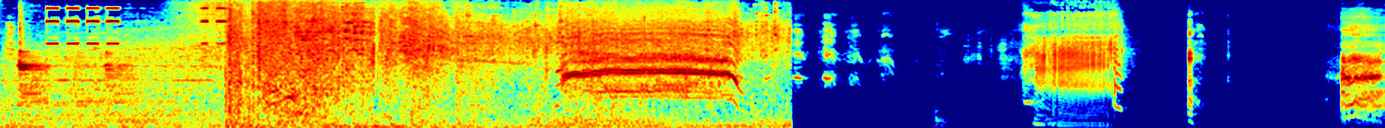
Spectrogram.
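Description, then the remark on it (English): A person screams amid a loud, chaotic burst of booming and crashing noise, then a few short, strained vocal bursts follow in near silence. “I didn't tell you to scream at the end, but I'm glad you added it in.”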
